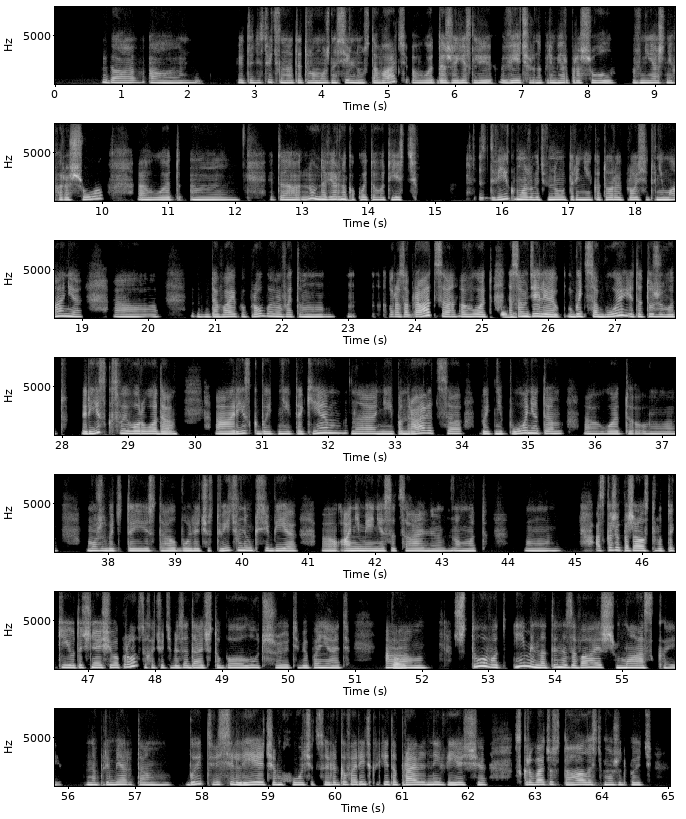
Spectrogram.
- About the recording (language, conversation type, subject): Russian, advice, Как перестать бояться быть собой на вечеринках среди друзей?
- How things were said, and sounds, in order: tapping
